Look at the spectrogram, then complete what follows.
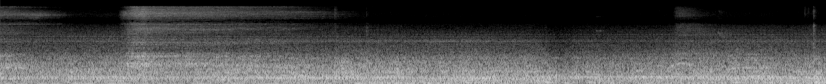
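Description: Vintage R12 New York subway car running through the tunnel, heard from inside the car: a steady rumble of wheels on rail.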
